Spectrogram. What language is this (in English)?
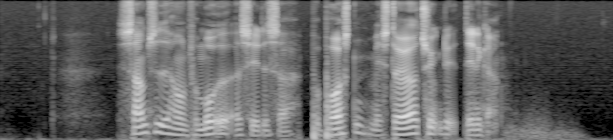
Danish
